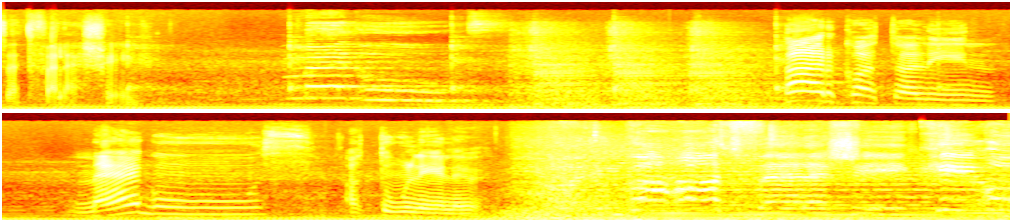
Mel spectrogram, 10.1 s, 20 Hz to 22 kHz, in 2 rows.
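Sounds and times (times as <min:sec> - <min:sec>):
pop backing music: 0:07.5 - 0:10.0.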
